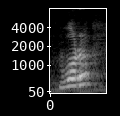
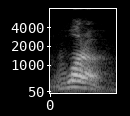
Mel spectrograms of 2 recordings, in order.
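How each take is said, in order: First: It is said with a British English accent. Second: It is said with an American English accent. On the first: "en anglais britannique, they're going to say water" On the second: "en anglais américain, on dit water"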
